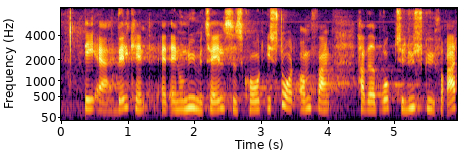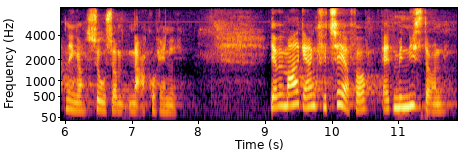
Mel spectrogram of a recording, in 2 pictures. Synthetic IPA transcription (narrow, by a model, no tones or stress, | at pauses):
d̥e̝æɐʋelkʰen̰d̥ʔæd̥æno̝ny̰ːmət͡sʰɛːlət͡sʰiðˠskʰɒːd̥isd̥o̝ɐ̰d̥ɒ̽mfɑ̈ŋ̰hɑ̈ʋæːɐð̞ˠb̥ʁɔ̽ɡ̥̚d̥̚t͡sʰe̝lysɡ̥y̰ːfɒ̽ʁɑd̥ne̝ŋɐsɒ̽sɒ̽mnɑ̈ːkʰo̝hæn̰l̩ | jɑ̈ɪʋe̝mɑ̈ːð̩ˠɡ̥æɐnəkʰʋet͡sʰe̝̰ːɐfɒ̽æd̥minisd̥ɐːn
